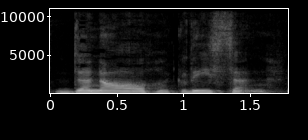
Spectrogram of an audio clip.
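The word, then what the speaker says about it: Domhnall Gleeson: Dunhall was like, it's pronounced Dunhall Gleason.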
